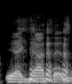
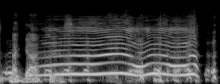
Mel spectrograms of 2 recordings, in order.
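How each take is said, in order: First: Said in the usual way. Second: Put-on very high, very slow squealing kid; a drawn-out, very high childlike I got this; proud toddler voice. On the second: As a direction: squeal it like a tiny kid who did it himself.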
